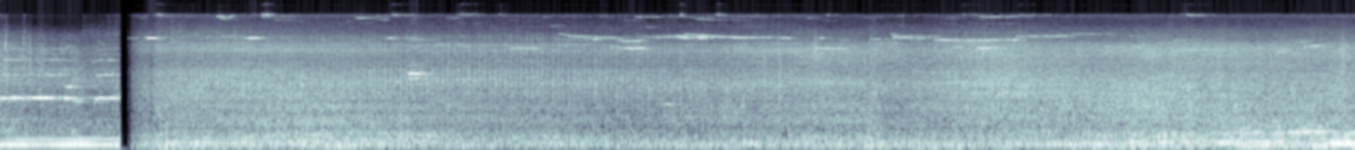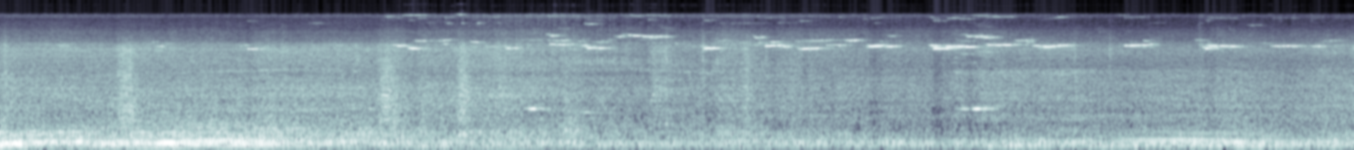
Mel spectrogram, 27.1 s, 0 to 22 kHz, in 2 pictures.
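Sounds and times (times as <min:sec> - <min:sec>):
truck engine rumble: 0:00.0 - 0:27.0
tyre and road noise: 0:00.0 - 0:27.0
faint high squeaks: 0:17.4 - 0:27.0.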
